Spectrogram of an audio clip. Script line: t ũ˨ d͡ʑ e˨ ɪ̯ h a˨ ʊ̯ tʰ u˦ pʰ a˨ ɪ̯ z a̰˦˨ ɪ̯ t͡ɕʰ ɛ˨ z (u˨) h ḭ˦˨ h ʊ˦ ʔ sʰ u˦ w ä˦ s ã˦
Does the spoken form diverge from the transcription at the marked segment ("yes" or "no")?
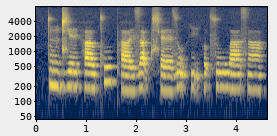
yes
